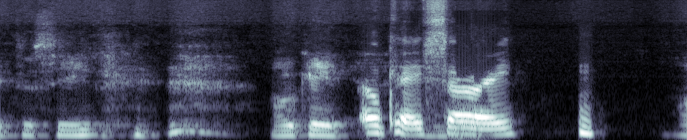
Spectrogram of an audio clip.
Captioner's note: laughs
